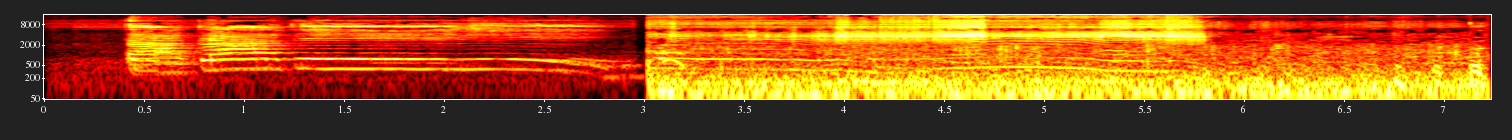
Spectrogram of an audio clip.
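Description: A deer gives long, nasal, human-like wailing calls that hold steady and then dip slightly at the end.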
